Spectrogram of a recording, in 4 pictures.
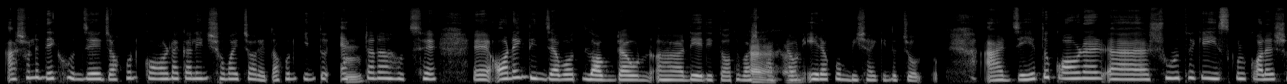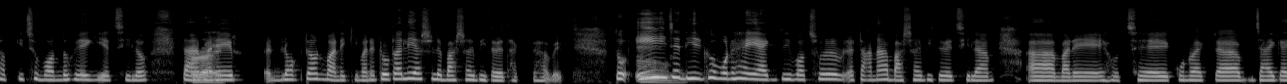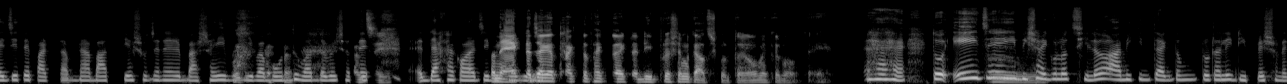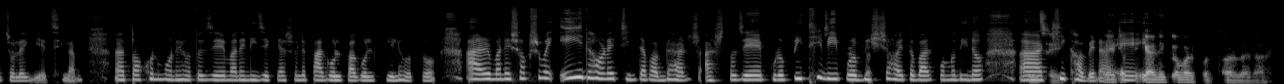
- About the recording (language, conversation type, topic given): Bengali, podcast, কঠিন সময়ে আপনি কীভাবে টিকে থাকতে শিখেছেন?
- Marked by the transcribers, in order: chuckle; other background noise; chuckle; in English: "রিকভার"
